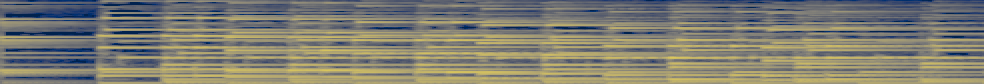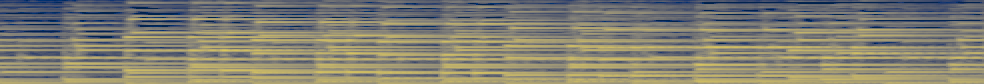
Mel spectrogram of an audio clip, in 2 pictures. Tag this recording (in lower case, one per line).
music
